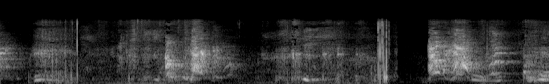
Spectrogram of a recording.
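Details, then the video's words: Greek dog in anger giving rough, noisy barks, a couple of loud bursts with a brief silent break before a final strong run of barking. "amazing greek angry dog"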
